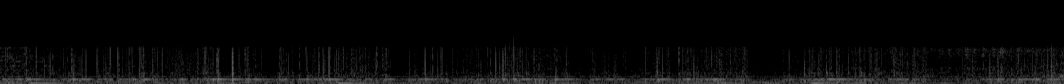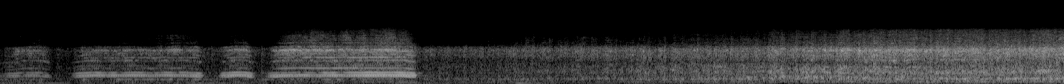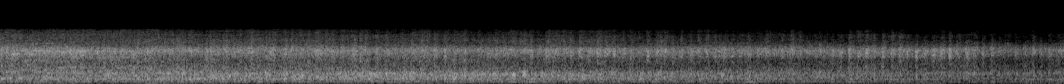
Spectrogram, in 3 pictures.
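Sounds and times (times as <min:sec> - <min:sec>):
steam locomotive: 0:09.6 - 0:31.9
train wheels on steel rails switching: 0:09.7 - 0:31.9.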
